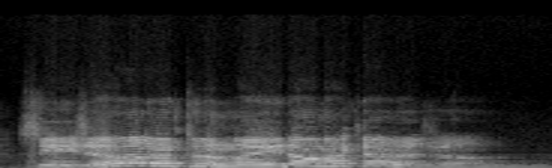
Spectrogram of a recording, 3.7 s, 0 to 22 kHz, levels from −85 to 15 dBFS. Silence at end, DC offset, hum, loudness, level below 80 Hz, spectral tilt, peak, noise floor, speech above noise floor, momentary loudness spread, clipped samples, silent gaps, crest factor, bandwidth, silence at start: 0.05 s; under 0.1%; none; -17 LUFS; -52 dBFS; -2 dB/octave; -6 dBFS; -39 dBFS; 22 dB; 13 LU; under 0.1%; none; 14 dB; 14 kHz; 0.15 s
